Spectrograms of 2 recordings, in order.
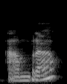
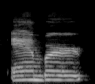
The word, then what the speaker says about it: Ambra: full name so uh if I would just pronounce it the Italian way it's amra that's my name and for the americ is like amra amra Amber and my last name they say Amber I appreciate you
